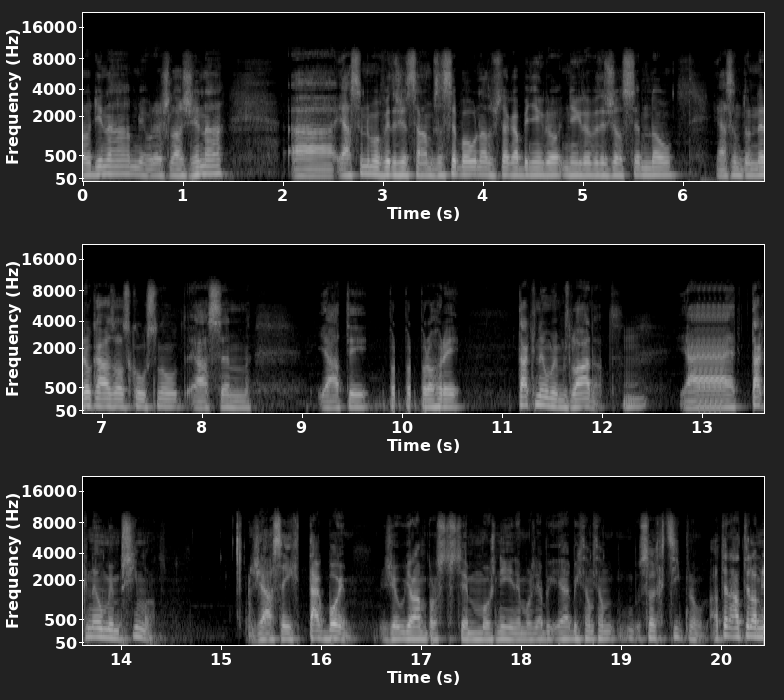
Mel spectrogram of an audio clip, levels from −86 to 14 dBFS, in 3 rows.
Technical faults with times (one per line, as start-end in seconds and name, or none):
9.92-10.23 repeated frames
12.97-13.23 repeated frames
17.28-17.39 repeated frames
18.38 DC step
18.72-18.85 repeated frames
